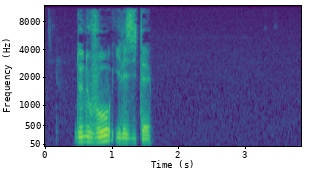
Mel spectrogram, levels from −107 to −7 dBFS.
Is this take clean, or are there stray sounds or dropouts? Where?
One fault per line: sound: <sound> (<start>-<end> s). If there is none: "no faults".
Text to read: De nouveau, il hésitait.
no faults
